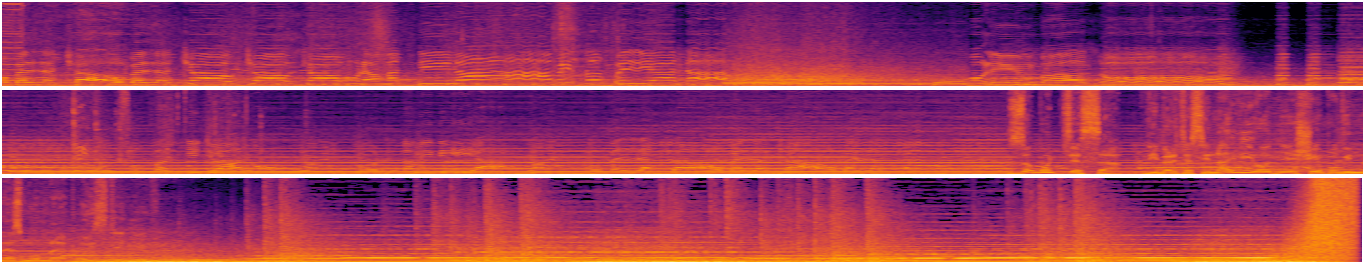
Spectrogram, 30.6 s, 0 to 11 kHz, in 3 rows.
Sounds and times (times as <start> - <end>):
Music: 0.0 - 5.4, 7.2 - 30.4.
